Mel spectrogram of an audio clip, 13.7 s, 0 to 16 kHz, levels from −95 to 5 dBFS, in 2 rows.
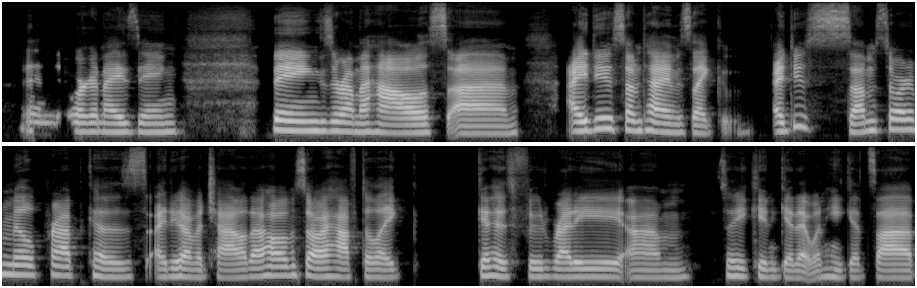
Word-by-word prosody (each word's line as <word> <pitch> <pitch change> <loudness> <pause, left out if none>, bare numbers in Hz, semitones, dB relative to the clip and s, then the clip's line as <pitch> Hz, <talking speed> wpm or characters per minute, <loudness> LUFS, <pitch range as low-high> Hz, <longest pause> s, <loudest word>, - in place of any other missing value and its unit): and - - -6 0.3
organizing 190 0 -1 0.7
things 215 -2 +5
around 200 -2 +2
the 185 - +3
house. 175 -1 +3
Um, 155 +1 +2 0.4
I 205 +1 +7
do 255 +3 +1
sometimes 200 -6 +2
like 165 -2 0
uh, - - -14 0.3
I 195 - +8
do 300 +8 -4
some 195 -6 -2
sort 235 +1 0
of 235 - -2
meal 215 -2 0
prep 200 -2 -1
'cause 170 -2 -5
I 170 - +1
do 175 - -5
have 170 -2 +1
a 160 - -4
child 155 +2 -1
at 175 +1 +2
home, 195 0 +1
so 200 -1 0
I 175 0 +4
have 165 -2 0
to, 165 - -5
like, 160 0 -3 0.5
get 190 0 -1
his 175 -2 -2
food 175 0 -7
ready, 170 0 -1
um, 155 +1 -5 0.2
so 190 - -9
he 180 -1 -4
can 170 -2 -6
get 155 -1 -5
it - - 0
when - - -8
he 165 -2 -8
gets 155 +3 -11
up 155 -1 +3
180 Hz, 200 wpm, -22 LUFS, 165-200 Hz, 0.7 s, I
